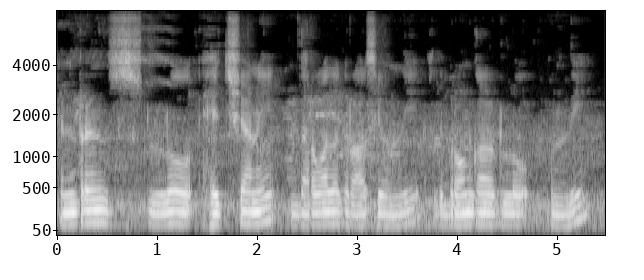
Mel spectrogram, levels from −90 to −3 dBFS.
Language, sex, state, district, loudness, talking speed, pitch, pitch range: Telugu, male, Telangana, Hyderabad, -17 LUFS, 130 wpm, 105 Hz, 100-110 Hz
